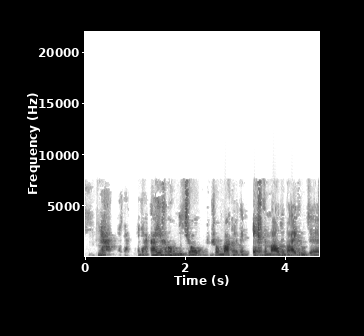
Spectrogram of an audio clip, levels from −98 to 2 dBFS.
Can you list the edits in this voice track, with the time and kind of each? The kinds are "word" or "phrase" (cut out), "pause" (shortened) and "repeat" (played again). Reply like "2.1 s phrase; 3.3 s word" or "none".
none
